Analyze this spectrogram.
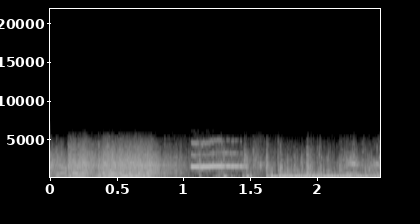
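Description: A woman cries out in fright.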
